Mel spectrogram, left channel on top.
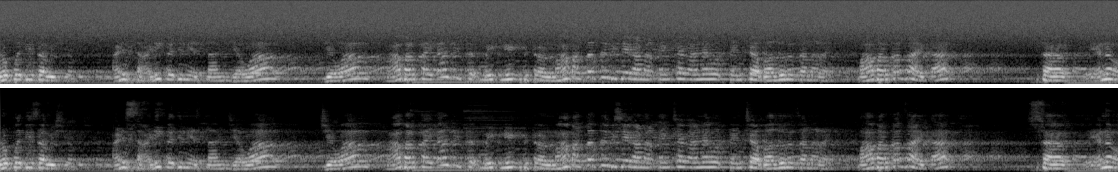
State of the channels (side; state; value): left; noise; hiss, 6 dB below the sound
